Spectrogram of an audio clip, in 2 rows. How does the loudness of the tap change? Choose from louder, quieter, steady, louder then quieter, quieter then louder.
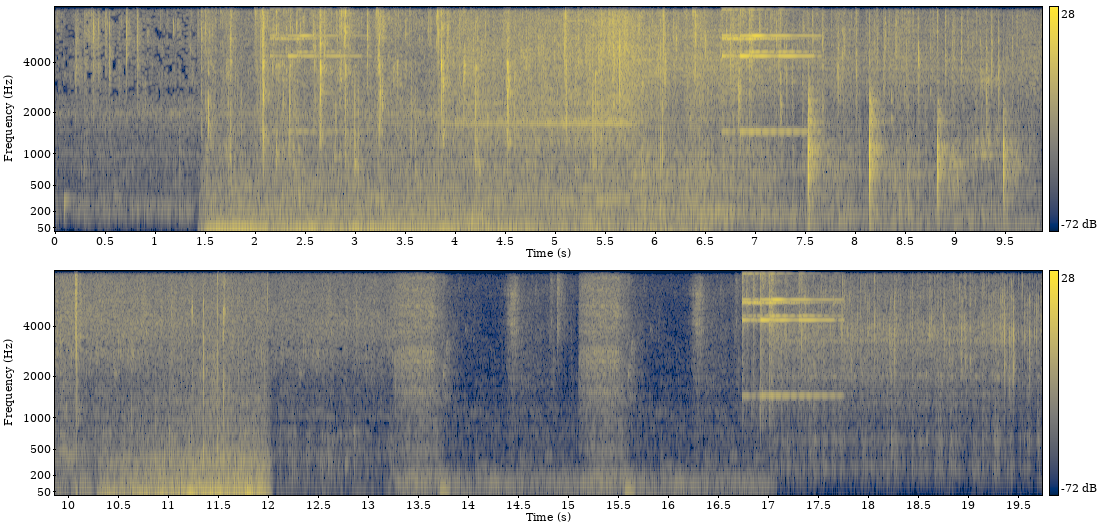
louder then quieter.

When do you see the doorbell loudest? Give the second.
7 s.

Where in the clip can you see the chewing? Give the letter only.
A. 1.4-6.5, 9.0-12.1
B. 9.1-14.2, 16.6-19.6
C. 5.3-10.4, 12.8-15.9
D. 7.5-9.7
A.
